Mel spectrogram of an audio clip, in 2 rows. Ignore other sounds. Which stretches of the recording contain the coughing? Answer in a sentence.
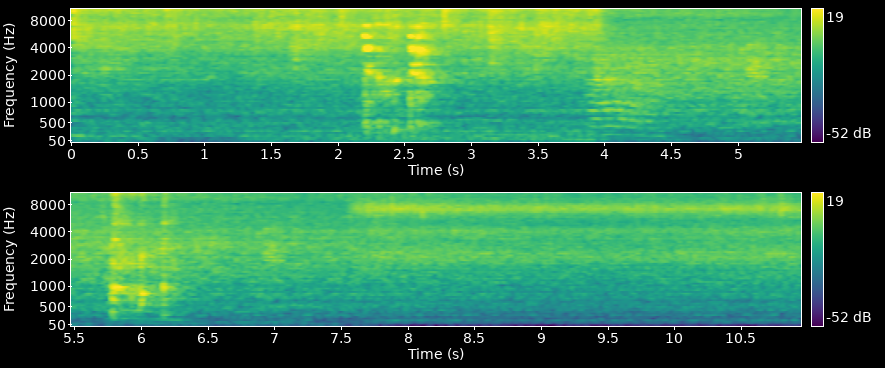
You can hear the coughing from 2.1 to 2.9 s and from 5.8 to 6.5 s.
